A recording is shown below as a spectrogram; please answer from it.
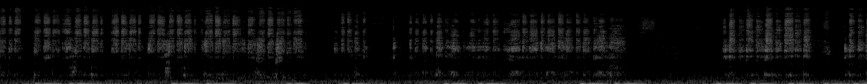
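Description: A paper blending stump rubs in short strokes over the graphite on a flat sketchbook page, making a bright, dry scratching hiss. The rubbing comes in steady runs, breaking into brief lulls around the middle and again near the end, over a faint low rumble.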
